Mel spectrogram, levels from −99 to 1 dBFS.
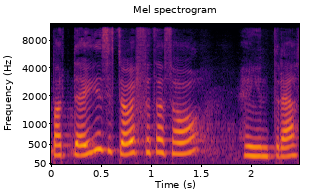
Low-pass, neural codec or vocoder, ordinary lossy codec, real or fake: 10.8 kHz; codec, 24 kHz, 0.9 kbps, WavTokenizer, small release; none; fake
